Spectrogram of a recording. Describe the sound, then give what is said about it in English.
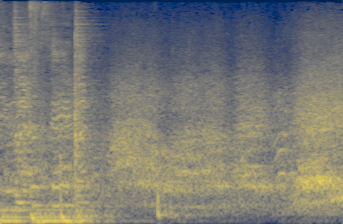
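A club crowd in Atlanta roars and cheers as the DJ plays a dancehall section, in a dense, sustained wash of voices, with a few sharp whoops and low thumps early on before the noise settles into a steady din. “The crowd loves it.”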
